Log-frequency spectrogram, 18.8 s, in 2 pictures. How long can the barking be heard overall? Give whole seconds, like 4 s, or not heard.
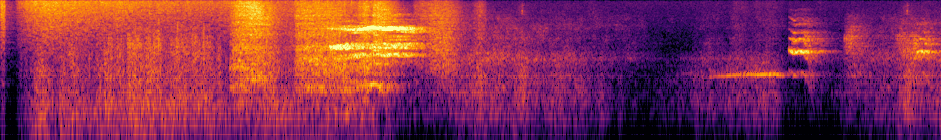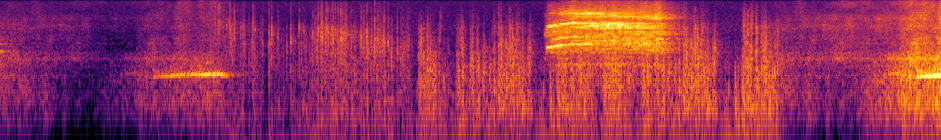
not heard.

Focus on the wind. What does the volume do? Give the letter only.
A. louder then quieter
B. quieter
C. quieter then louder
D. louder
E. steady
C.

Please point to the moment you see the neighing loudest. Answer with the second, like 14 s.
4 s.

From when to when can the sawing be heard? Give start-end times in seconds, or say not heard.
2.2-4.8.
